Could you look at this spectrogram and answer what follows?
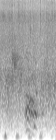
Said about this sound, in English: Please round of applause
